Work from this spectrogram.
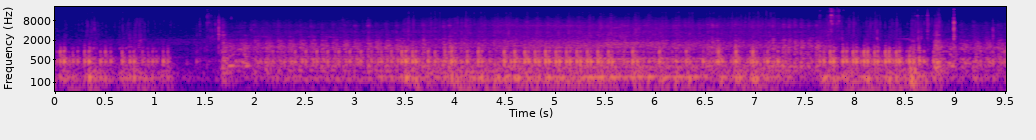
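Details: Car Peusje, filmed just before its last trip to the junkyard: long labored cranking with uneven turnover before finally catching and settling into a rough run; hard starting.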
